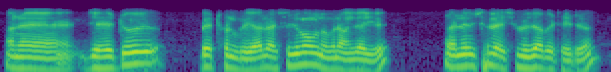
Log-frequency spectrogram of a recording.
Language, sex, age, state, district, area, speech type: Bodo, male, 60+, Assam, Udalguri, urban, conversation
